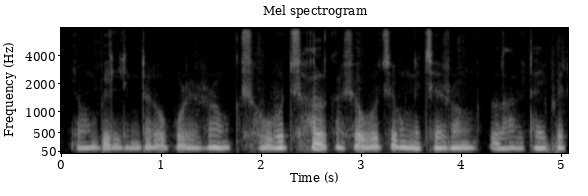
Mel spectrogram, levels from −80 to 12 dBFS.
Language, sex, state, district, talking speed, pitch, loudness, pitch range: Bengali, male, West Bengal, North 24 Parganas, 155 wpm, 135 Hz, -26 LUFS, 130-140 Hz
